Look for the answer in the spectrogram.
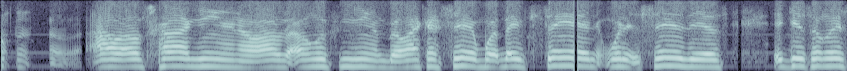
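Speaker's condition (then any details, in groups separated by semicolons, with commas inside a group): Cerebral palsy; needs rides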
